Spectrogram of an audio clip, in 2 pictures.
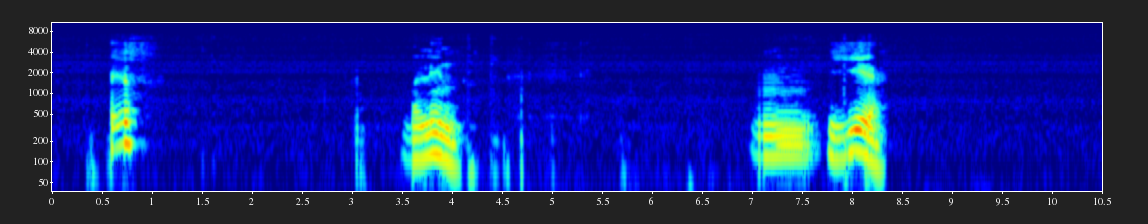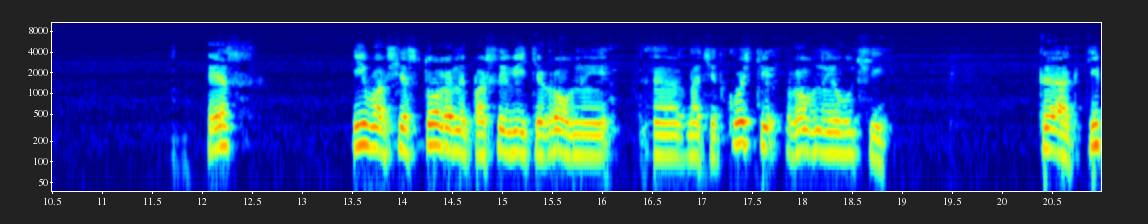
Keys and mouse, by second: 4.6 ctrl+z.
